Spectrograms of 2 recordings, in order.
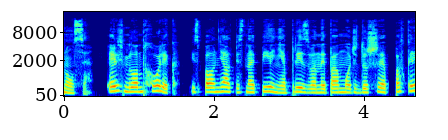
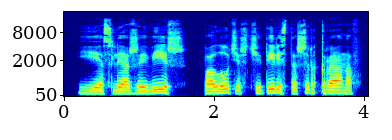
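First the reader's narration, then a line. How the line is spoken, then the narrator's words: Deep bass promise. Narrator (Russian): басом пообещал жирный усатый воин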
